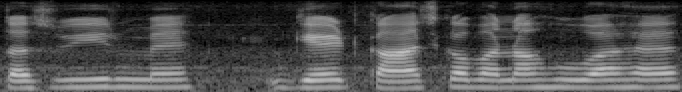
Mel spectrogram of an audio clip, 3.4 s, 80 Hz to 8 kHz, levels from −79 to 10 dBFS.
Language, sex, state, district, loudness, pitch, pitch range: Hindi, male, Chhattisgarh, Raipur, -17 LUFS, 190 Hz, 185-195 Hz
